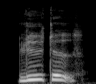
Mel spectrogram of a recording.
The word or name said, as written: lyddød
